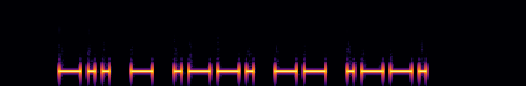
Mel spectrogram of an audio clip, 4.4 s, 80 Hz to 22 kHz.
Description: Morse code, heard as a keyed tone, about 20 wpm, 700 Hz. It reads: DTPMP
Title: Code Groups - 5 Letters - 20wpm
